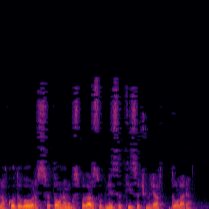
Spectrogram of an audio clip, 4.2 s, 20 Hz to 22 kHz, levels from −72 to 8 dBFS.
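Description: Throughout the speech, a washy, ringing smear trails each sound, with hiss that breathes with the signal and nothing above 15.4 kHz. The likely cause is WMA compression, its long transform blocks spreading heavy quantisation noise, which fits a bitrate near 24 kbps.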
